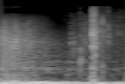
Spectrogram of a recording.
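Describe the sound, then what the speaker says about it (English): A cannon blows up in the Technic Trials game with a deep, rumbling boom and a short crackling burst near the end of a brief moment. "unfortunately blew up the cannon"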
